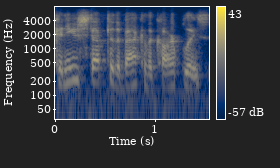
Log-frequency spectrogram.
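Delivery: mock polite, firm authoritative tone. Retelling being pulled over, quoting the man who stopped him: imitating polite authoritative tone. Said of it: "he's being fairly polite, but also very authoritative".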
